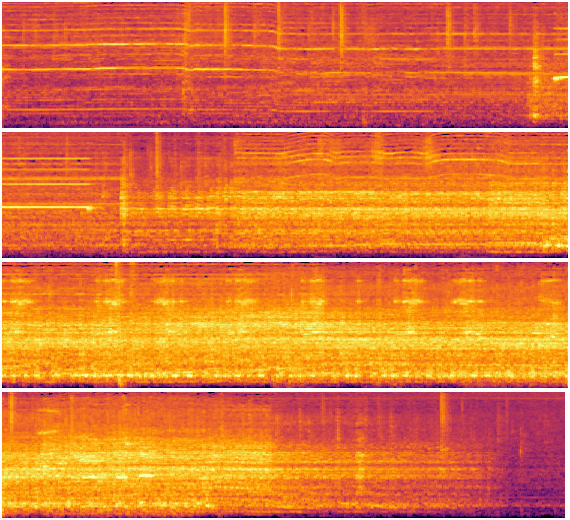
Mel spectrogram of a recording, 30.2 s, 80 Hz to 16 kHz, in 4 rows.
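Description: Hydraulic pump drive of a Wedico Cat 345 RC model excavator running with a steady whine that shifts pitch in steps, with a brief high steady tone about seven seconds in. From about ten seconds in it grows louder and rougher, then dies away near the end.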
